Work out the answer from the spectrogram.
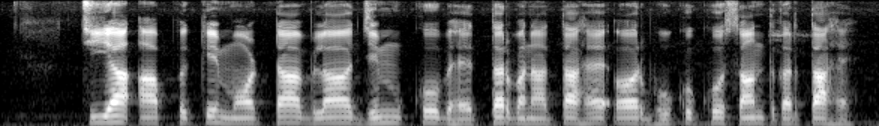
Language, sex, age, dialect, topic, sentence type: Hindi, male, 25-30, Kanauji Braj Bhasha, agriculture, statement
